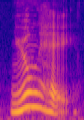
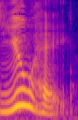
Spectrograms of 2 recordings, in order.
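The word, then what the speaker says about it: Unhei: it's spelled u n h e i it's pronounced Yoon hey oh it's you hey the boy said like you hey what about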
